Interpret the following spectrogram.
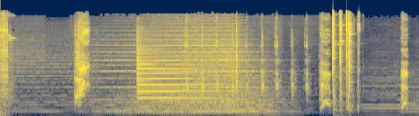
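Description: A cartoon bear hiccups twice, then a twin-bell alarm clock rings for about three seconds over background music. A quick run of sharp knocks follows near the end.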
